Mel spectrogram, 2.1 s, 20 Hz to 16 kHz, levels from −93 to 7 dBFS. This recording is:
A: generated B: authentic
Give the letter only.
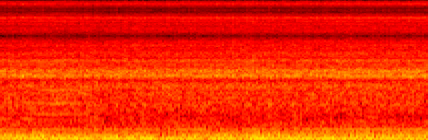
B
